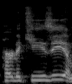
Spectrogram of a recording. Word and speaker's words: Perchese: Is it Perchese? Am I saying it properly? Are you happy with my Italian pronunciation from one paisan to another? – Absolutely. You nailed it.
